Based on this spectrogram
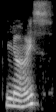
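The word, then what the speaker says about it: gneiss: we're going to do is called nice i think that's how you say it and that is g n e i s s and that is by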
